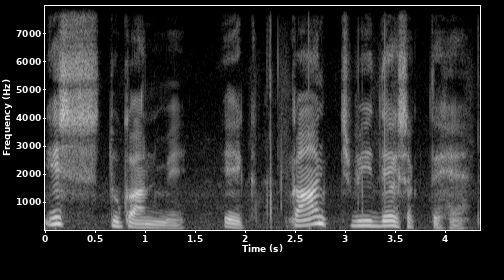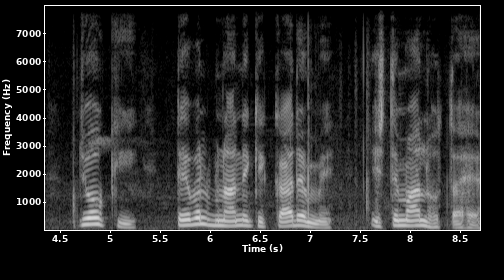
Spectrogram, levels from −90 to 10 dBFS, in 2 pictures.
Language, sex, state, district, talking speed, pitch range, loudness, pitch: Hindi, male, Himachal Pradesh, Shimla, 125 wpm, 110-180 Hz, -16 LUFS, 160 Hz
